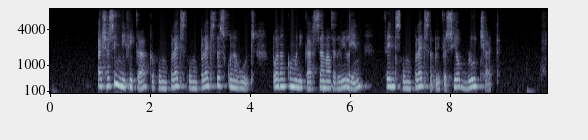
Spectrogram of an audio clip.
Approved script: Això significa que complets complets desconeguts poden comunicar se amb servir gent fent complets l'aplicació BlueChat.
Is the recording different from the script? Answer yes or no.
no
